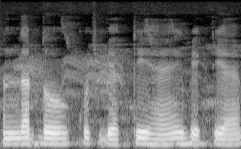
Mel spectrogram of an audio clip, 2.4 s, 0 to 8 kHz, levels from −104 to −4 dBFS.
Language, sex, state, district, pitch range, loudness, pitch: Hindi, male, Delhi, New Delhi, 100-115 Hz, -17 LUFS, 110 Hz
